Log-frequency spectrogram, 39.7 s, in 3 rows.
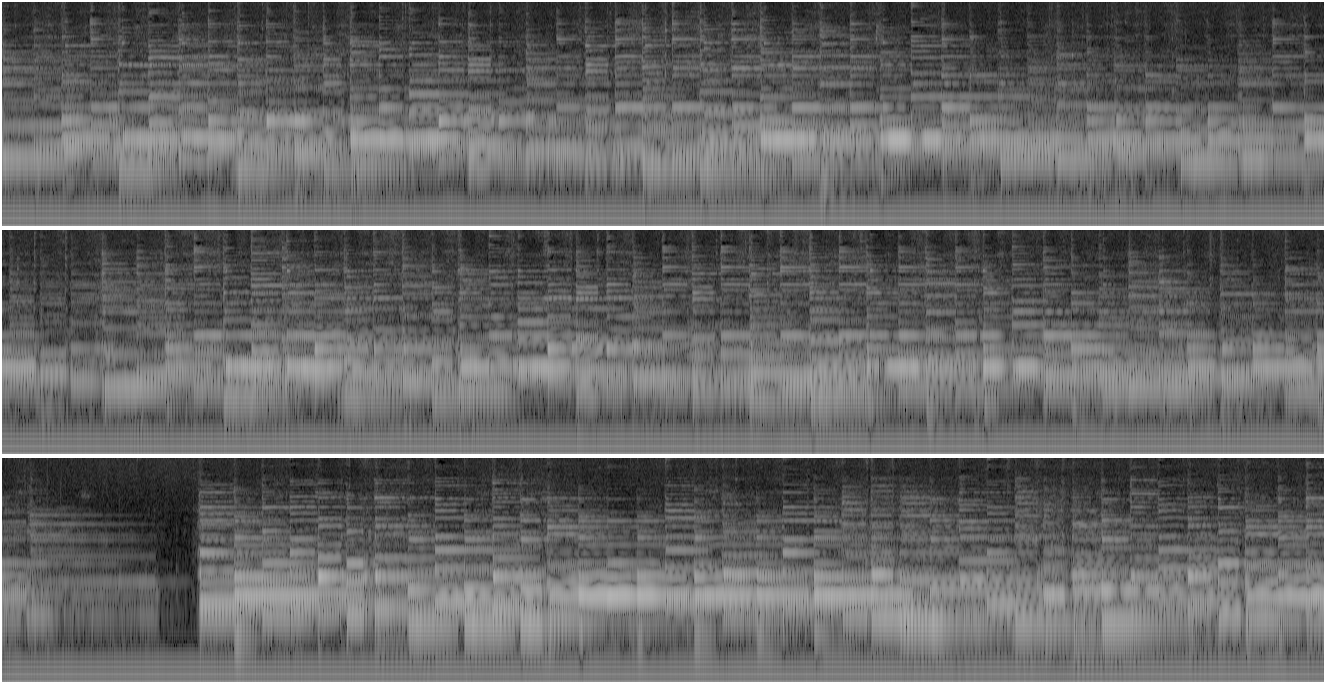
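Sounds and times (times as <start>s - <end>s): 
andante music: 0.0s - 39.6s.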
